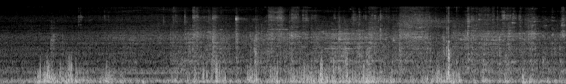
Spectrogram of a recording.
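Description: Kobelco hydraulic excavator's diesel engine running steadily while the machine works, with scattered irregular knocks and clatter throughout.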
